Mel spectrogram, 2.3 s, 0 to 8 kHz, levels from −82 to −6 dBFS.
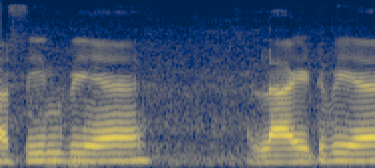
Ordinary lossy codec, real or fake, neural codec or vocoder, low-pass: none; real; none; 7.2 kHz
